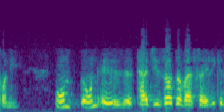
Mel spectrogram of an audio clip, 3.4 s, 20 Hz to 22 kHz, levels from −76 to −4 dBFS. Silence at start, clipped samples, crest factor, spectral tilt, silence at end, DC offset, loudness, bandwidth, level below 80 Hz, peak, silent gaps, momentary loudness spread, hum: 0 s; under 0.1%; 14 dB; -7 dB/octave; 0 s; under 0.1%; -13 LUFS; 6.4 kHz; -52 dBFS; 0 dBFS; none; 7 LU; none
